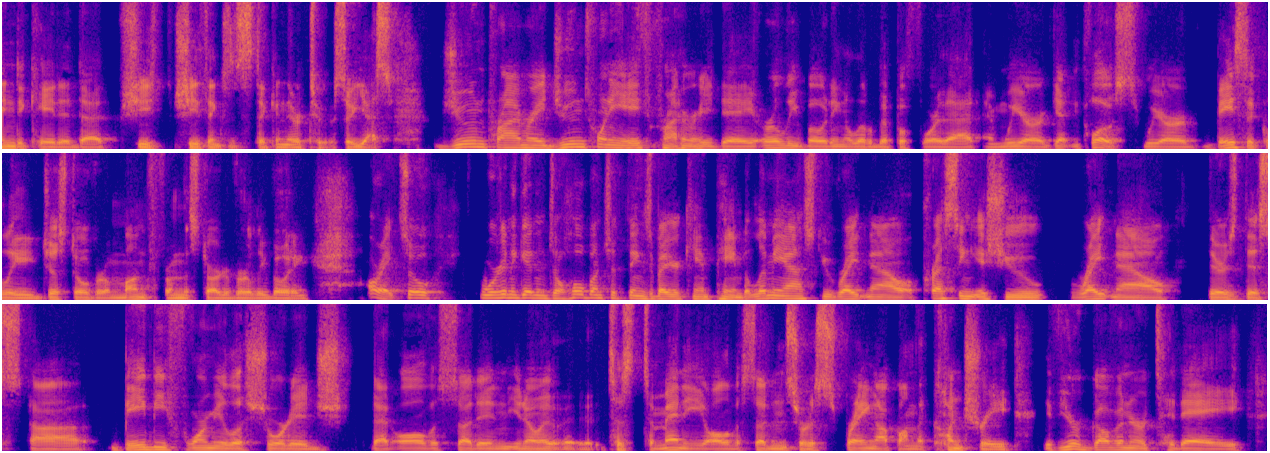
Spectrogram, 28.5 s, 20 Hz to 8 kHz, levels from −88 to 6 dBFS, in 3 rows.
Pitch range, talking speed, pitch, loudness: 90-120 Hz, 215 wpm, 100 Hz, -21 LUFS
